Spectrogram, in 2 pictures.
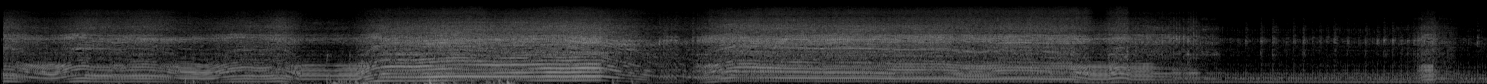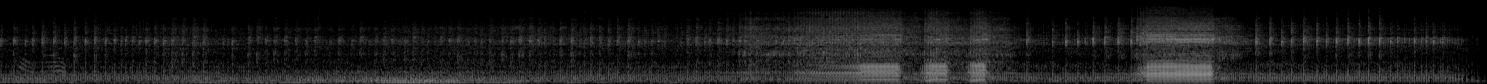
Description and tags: Chain saw 1
Chainsaw revving and cutting down tree limbs in rural back yard. Guy yells something once or twice in background.
chain, chainsaw, tree-cutting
